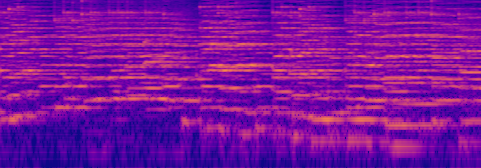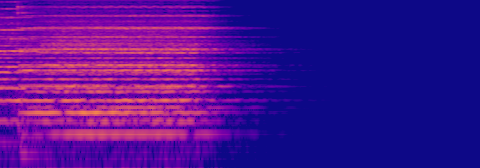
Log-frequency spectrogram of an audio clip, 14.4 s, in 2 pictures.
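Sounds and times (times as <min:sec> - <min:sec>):
wind and string ensemble: 0:00.0 - 0:11.0.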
